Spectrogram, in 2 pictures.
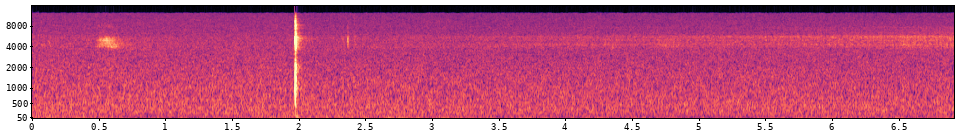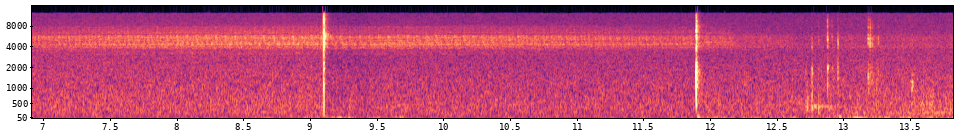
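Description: Wire cutters snip through the wires of a Hopkins 7-pin to 4-flat LED trailer light adapter: three isolated sharp clicks spaced several seconds apart in a quiet room, with a few faint handling rattles near the end.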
